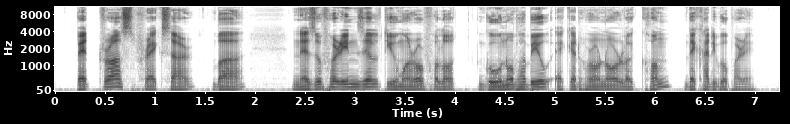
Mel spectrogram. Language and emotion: Assamese, neutral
